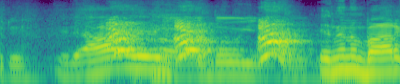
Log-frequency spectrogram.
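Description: Mostly talking, with dogs vocalizing in the background.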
